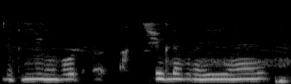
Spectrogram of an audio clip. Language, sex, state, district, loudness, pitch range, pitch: Hindi, female, Bihar, Purnia, -30 LUFS, 230-260 Hz, 240 Hz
